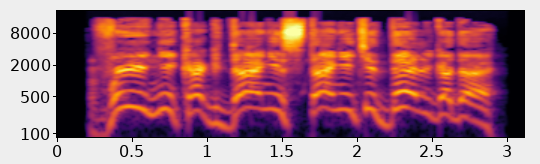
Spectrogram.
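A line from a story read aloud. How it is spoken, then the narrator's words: Furious shout. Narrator (Russian): выкрикнул Лукас в бешенстве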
